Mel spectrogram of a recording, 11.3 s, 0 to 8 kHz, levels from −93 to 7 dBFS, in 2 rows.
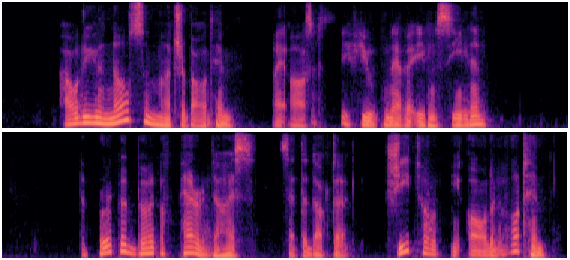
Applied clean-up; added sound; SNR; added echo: neural mask model DeepFilterNet 3.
